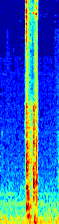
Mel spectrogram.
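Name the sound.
computer keyboard typing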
